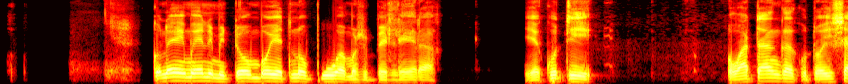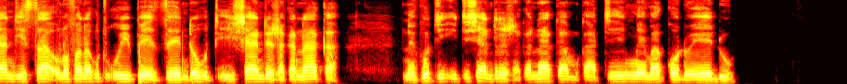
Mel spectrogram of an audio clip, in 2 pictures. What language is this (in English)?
Ndau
